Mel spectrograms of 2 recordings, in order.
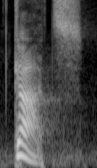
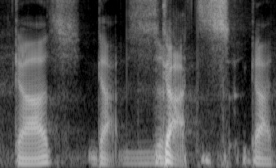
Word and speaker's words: Gotts: My name is pronounced like Got with a Z. Gotts. Gots.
